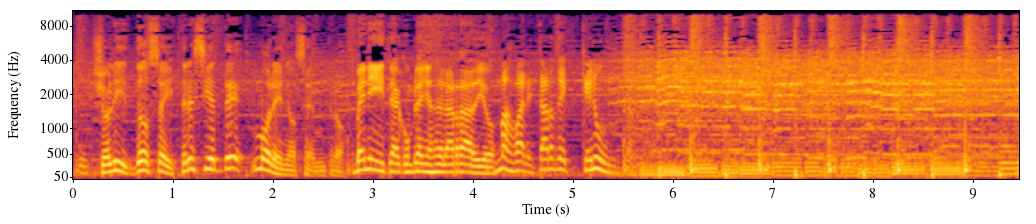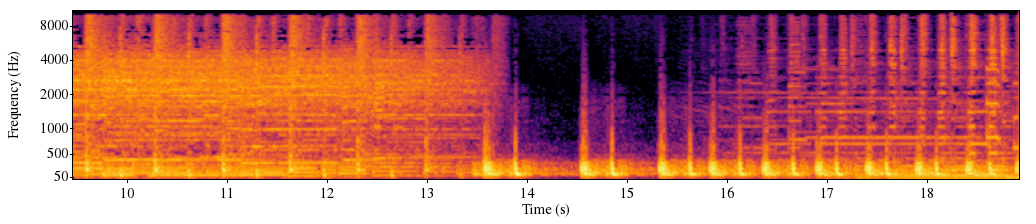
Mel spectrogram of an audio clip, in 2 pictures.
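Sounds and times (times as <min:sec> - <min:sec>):
speech: 0:00.0 - 0:05.8
dense music: 0:00.0 - 0:18.9
deep loud heartbeat thumps in double pulses: 0:13.4 - 0:18.7.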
